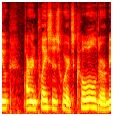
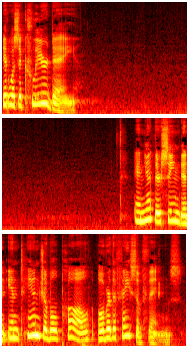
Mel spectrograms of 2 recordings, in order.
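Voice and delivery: slow, careful story reading for students to repeat; slow model reading; 3 semitones higher than usual. Shown as a demonstration. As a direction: pause after each phrase and lift the tune clearly. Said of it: "Copy how my voice goes up and down".

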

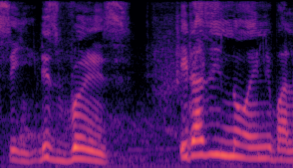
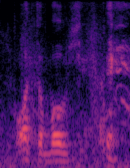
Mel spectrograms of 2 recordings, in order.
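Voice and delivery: ordinary delivery

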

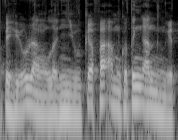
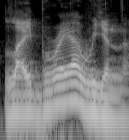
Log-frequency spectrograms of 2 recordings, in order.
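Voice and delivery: LIBRARIAN very slowly, as li-BRAR-ian; stress on second syllable; much slower than usual. Shown as a demonstration. Teacher models the word, slow li-BRAR-ian. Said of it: "nhấn âm hai".

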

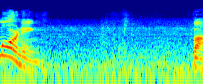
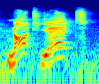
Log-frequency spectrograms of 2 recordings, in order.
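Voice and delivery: high-pitched rooster's refusal; rooster character; 9 semitones higher than usual. A narrator's reading. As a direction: answer as a rooster, pitched well up. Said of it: "said the rooster".

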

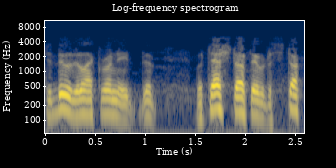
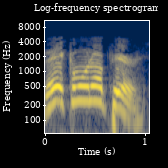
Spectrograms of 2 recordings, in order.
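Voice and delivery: higher, louder call across the street; 6 semitones higher, 3 dB louder than usual. Retold or imitated. Marv calling the drunk friend over from up the street, higher and louder. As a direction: call him over from a distance.

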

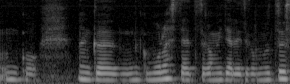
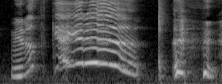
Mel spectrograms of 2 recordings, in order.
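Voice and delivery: excited cry; 12 dB louder than usual. Real, not acted. Excited reaction continues.

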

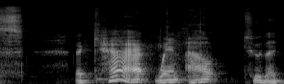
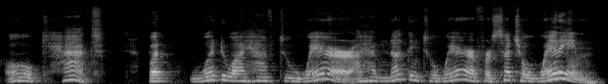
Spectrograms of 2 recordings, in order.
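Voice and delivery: worried poor man; 8 semitones higher than usual. Acted.

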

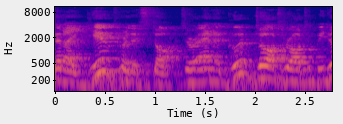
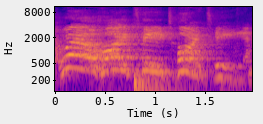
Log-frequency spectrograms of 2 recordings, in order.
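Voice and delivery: loud, slow, higher shout with a laugh; scornful outburst; 5 semitones higher, 12 dB louder, much slower than usual. Acted. Master scoffing at the servant's defiance, loud laughing outburst. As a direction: explode with indignant laughter.

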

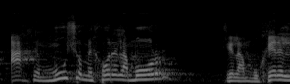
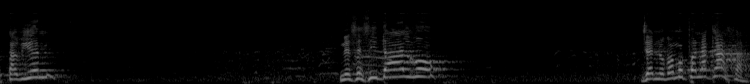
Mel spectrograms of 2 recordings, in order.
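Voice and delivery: higher-pitched mock feminine questions; pretty woman imitation; 8 semitones higher than usual. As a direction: put on a high voice, lifting each phrase at the end. (imitación de mujer linda, voz aguda)

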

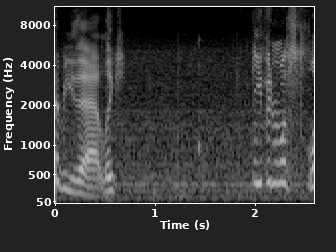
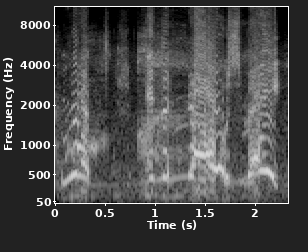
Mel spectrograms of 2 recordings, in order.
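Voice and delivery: high, drawn-out taunting shout; gleeful trash-talk squeal; gloating yell; 10 semitones higher, 4 dB louder, much slower than usual. Real, not acted. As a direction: crow it loud and very high. Gloating over a kill.

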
